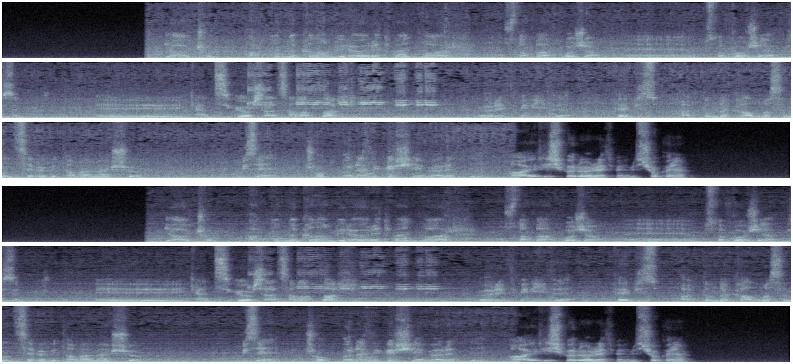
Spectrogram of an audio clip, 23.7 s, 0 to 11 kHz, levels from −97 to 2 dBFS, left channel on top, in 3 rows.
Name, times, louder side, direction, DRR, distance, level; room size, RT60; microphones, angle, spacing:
sound 1, 1.4-20.9, left 2 dB, 60° left, 0.6 m, -23 dB
voice 1, 1.6-2.1 2.5-8.4 8.8-11.5 12.6-13.6 14.0-17.2 18.1-18.5 18.8-22.6, left 1 dB, 10° left, -1 dB, 1.0 m, -22 dB
3.1 x 2.9 x 3.5 m, 0.24 s
head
